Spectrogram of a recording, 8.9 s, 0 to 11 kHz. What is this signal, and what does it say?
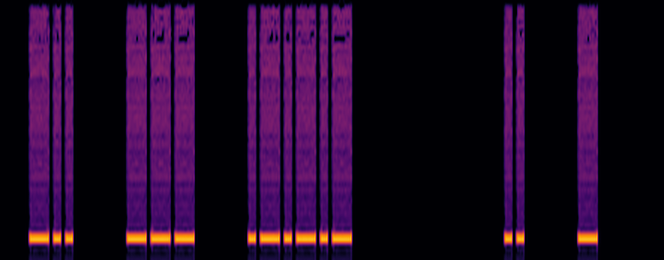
Morse code, heard as a keyed tone, about 15 wpm, spaced as for 8 wpm, 1000 Hz. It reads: DO. IT
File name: qotdfiles / 8wpm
